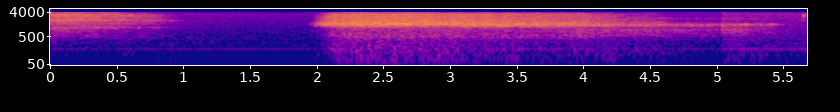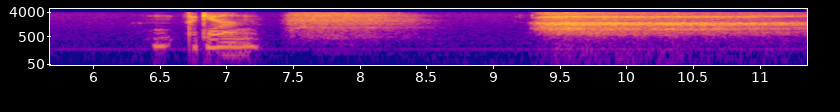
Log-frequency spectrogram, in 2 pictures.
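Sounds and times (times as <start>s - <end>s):
deep breathing in through the nose and out through the mouth: 0.0s - 1.0s, 2.0s - 5.6s, 7.4s - 11.3s
speech: 6.4s - 7.3s.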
